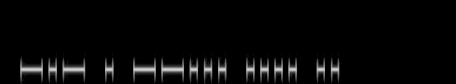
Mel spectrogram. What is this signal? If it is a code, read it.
Morse code, heard as a keyed tone, about 17 wpm, 700 Hz. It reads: KE7HI
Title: USA Callsign DE Callsign - 5 Characters - 17wpm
